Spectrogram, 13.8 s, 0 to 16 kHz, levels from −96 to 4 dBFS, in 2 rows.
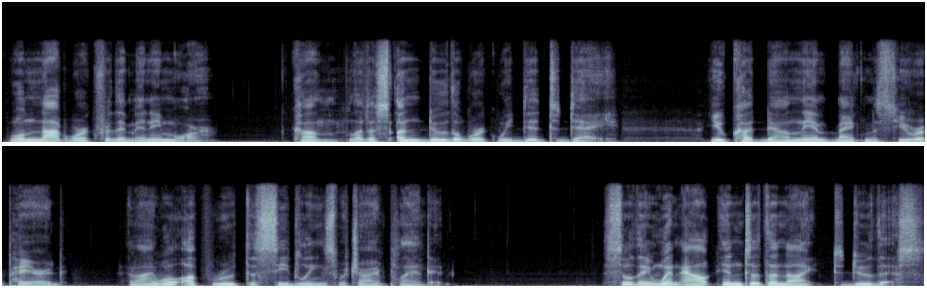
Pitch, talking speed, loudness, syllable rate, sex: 105 Hz, 185 wpm, -20 LUFS, 5.1 syllables/s, male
